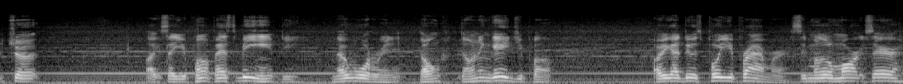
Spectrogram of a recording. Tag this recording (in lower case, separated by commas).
speech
